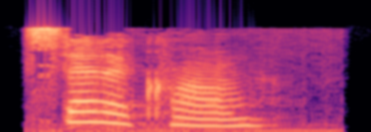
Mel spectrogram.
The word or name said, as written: stenochrome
